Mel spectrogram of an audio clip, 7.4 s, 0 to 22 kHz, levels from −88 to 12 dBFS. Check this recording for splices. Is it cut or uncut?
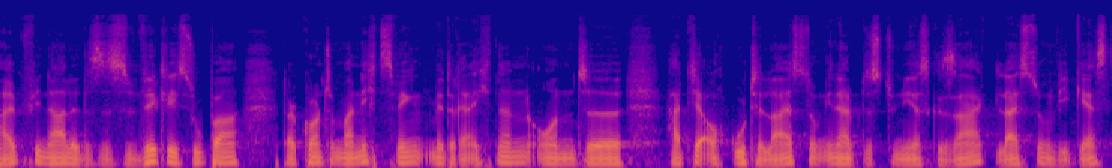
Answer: uncut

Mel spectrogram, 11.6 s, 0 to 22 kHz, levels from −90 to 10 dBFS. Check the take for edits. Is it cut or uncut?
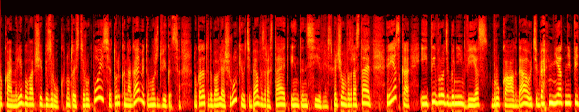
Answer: cut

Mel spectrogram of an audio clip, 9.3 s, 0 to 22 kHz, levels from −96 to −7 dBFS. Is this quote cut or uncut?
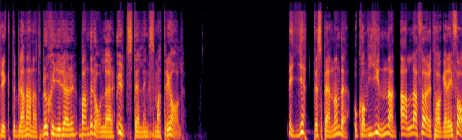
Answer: cut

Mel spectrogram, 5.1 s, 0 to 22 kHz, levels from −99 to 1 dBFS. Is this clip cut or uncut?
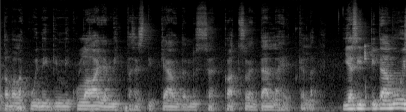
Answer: cut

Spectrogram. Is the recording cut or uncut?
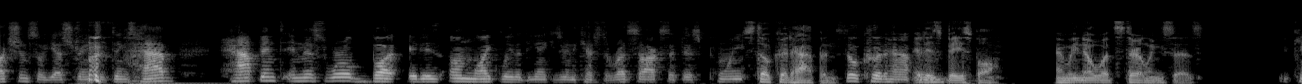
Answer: uncut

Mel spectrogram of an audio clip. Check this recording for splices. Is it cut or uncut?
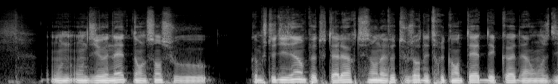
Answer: cut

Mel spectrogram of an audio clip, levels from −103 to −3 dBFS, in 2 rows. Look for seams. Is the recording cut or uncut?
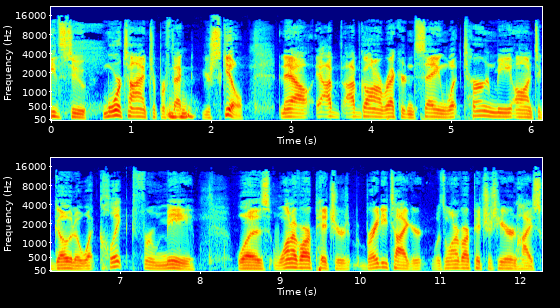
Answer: cut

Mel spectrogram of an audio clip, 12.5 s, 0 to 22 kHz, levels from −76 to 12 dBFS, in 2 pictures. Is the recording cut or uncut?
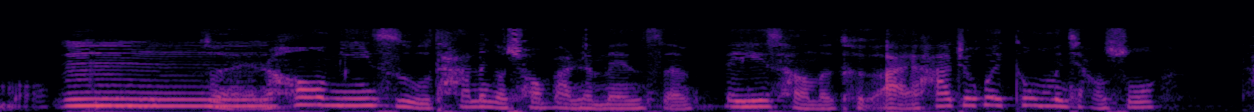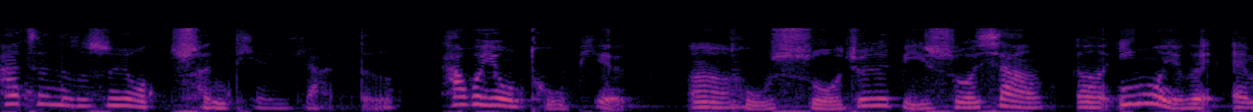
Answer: uncut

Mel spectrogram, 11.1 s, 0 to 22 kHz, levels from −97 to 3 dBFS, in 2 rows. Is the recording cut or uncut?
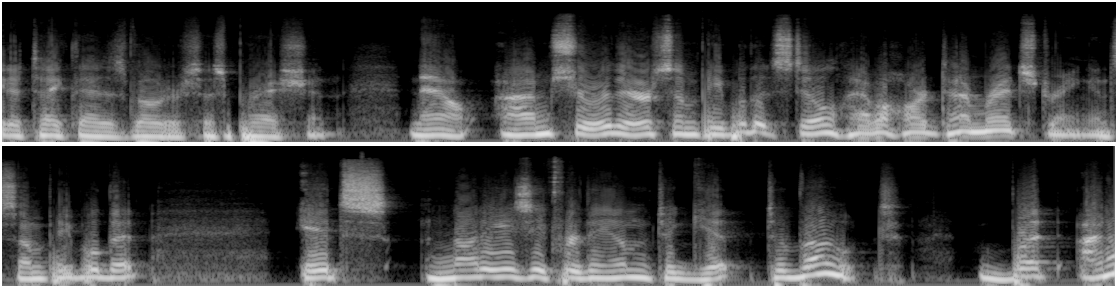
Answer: uncut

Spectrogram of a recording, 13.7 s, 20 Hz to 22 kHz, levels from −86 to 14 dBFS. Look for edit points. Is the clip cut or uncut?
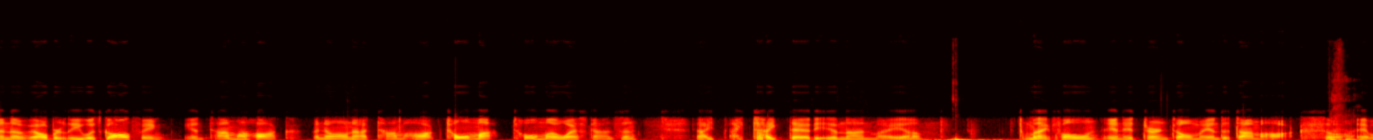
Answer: cut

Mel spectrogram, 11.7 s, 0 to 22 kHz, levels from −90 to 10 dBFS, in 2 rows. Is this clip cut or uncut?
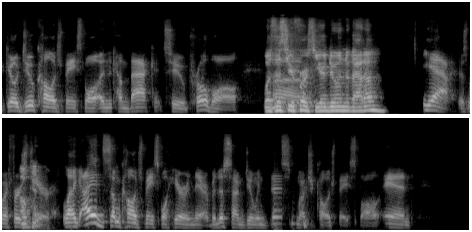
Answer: cut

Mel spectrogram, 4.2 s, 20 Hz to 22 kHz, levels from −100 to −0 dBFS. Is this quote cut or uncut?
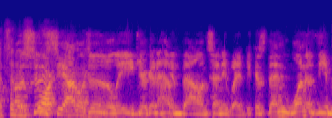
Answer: cut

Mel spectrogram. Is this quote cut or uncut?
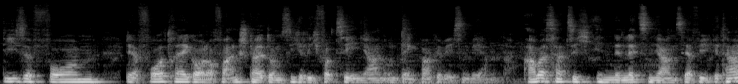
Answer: cut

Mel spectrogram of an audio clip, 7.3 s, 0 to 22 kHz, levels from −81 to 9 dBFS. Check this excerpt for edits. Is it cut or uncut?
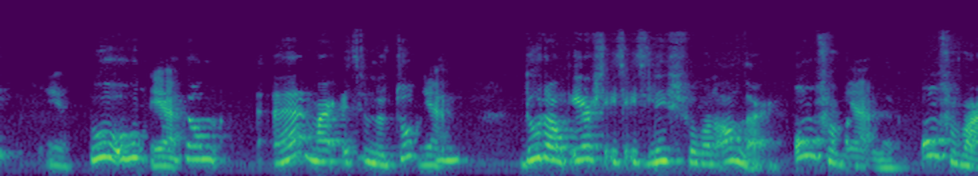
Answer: cut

